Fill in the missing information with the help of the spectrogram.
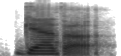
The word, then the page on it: gather: Indian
